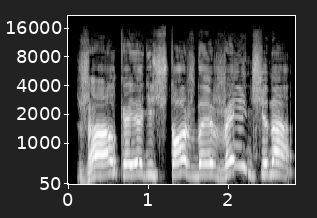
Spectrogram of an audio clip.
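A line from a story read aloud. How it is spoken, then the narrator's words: Shouted. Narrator (Russian): кричал Паниковский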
